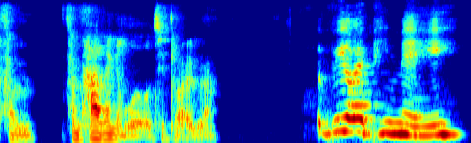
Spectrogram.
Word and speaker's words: VIP Me: You mentioned VIP Me. I never know if it's VIP Me or VIP.me because it's spelled VIP.me. It's VIP Me, if I remember rightly.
